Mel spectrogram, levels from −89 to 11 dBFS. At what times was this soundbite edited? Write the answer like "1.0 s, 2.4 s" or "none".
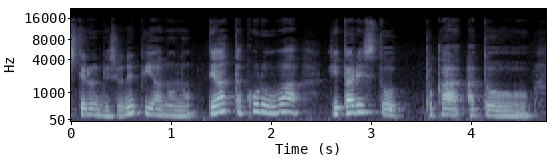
3.4 s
